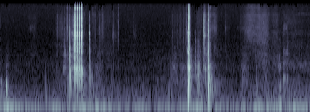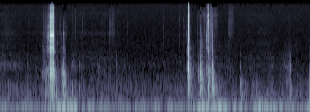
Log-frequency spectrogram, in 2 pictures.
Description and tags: Car parking brake tighten and loosen
handbrake of a car - tighten and loosen
handbrake, loosen, brake, parking, vehicle, car, tighten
